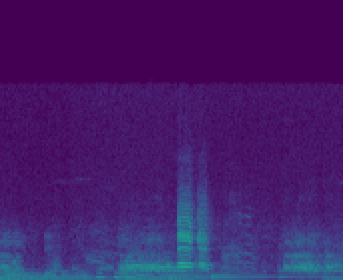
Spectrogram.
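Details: Wild goose calling the flock, a lure sound for trapping: rapid, overlapping nasal honking with a louder doubled honk midway and another burst near the end, set against steady held musical notes.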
